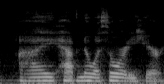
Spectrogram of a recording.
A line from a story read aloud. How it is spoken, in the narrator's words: says quietly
